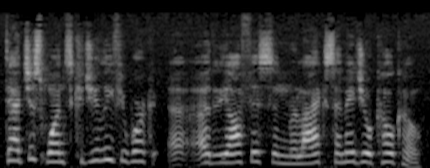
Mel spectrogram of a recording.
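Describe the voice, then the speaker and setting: A man's voice: sits high, fairly quick, warm tone, voice pushed up, natural voice. A man voicing a caring, fussy young woman chiding her father in a comic-book reading. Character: caring, nagging young adult daughter.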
